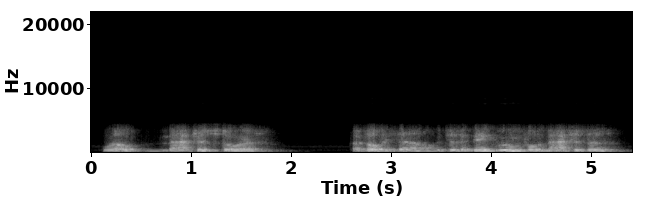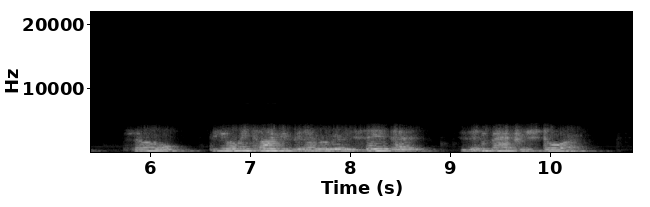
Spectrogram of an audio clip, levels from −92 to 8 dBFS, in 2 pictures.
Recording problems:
off-mic speech; far
room echo; slight; dies away in 0.4 s
phone-call audio

